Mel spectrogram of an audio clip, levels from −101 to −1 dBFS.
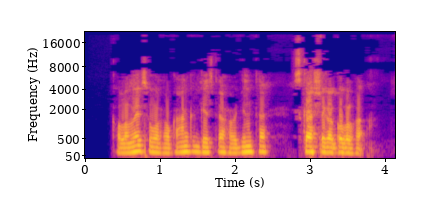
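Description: Speech runs the whole clip with hard clipping throughout. It is driven about 13 dB past full scale, so a small share of peaks are cut flat and crackle harshly. Codec artefacts from the first encoding also persist, though the band extends to about 20.1 kHz. This is likely low-bitrate audio saved at a high bitrate, and the damage fits a 48 kbit/s WMA source re-encoded as 192 kbit/s MP3.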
